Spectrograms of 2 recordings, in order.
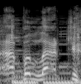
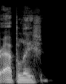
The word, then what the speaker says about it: Appalachian: And among many other Appalachian cryptids, they're what we're covering this next week. And yes, I do prefer that pronunciation over Appalachian.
